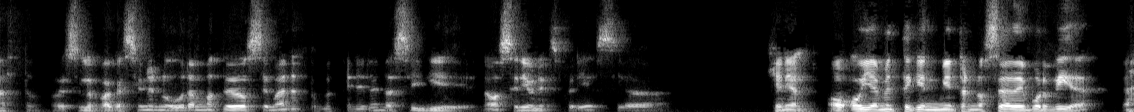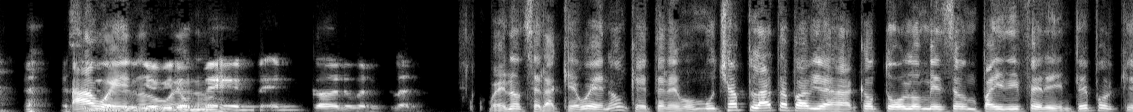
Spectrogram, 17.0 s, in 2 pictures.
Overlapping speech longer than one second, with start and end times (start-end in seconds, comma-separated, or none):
9.0-10.3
